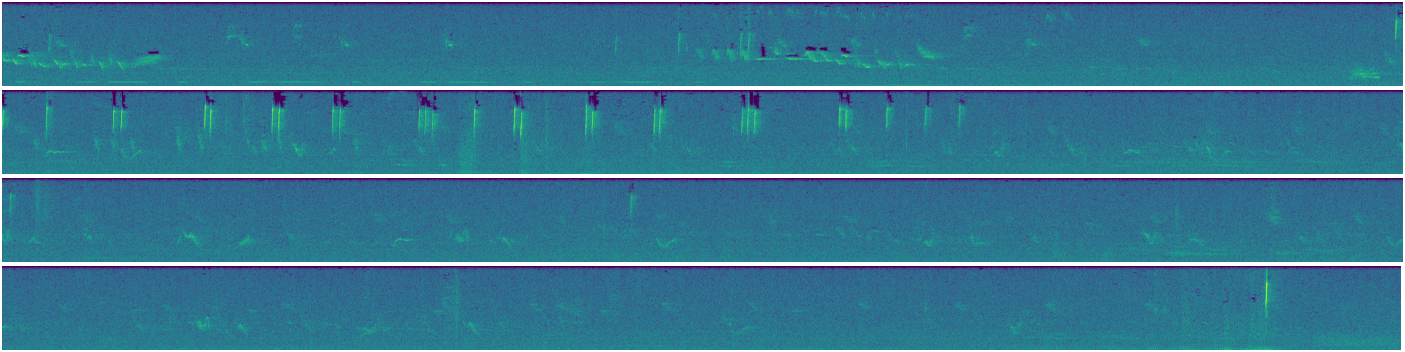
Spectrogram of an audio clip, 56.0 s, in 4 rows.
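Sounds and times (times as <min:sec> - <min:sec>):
outdoor background hiss: 0:00.0 - 0:56.0
small birds chirping: 0:13.5 - 0:27.1, 0:35.6 - 0:55.2.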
